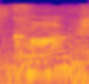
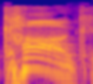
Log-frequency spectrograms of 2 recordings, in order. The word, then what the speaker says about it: conch: Dead conch. And now it's not, so it's not, so he's right. It's not conch, it's conch. – It's conch. – Conch.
